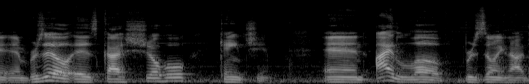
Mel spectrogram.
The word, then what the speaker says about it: cachorro quente: and how they say it in Brazil is cachorro quente.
